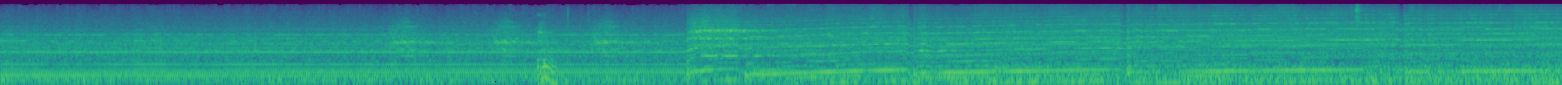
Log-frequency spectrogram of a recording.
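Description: Race car engines in GT Sport, including a Honda NSX, drone and whine steadily, with a sharp rise in revs partway through followed by layered engines climbing through the gears at moderate volume.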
